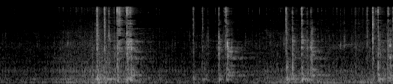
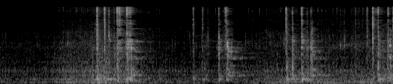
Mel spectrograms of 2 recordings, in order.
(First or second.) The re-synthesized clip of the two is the second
